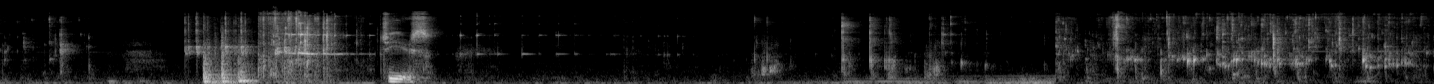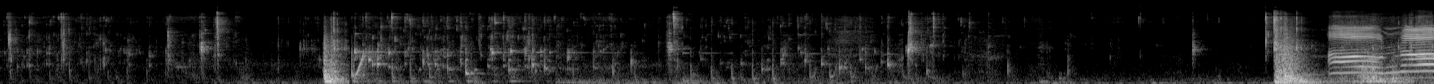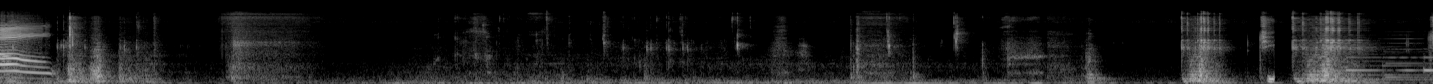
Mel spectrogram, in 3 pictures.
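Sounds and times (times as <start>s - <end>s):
glass clinking: 2.8s - 3.8s, 4.6s - 7.0s.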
